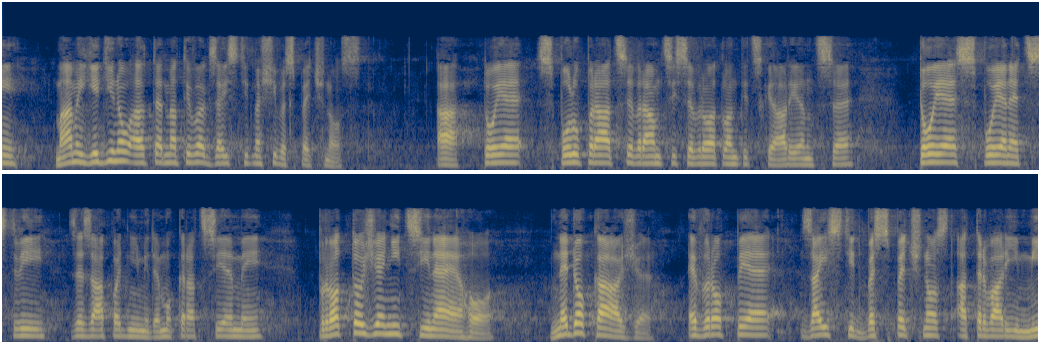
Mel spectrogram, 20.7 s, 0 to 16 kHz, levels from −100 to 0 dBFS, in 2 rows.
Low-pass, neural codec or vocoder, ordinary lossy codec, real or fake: 7.2 kHz; codec, 16 kHz, 4.8 kbps, FACodec; MP3, 48 kbps; fake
